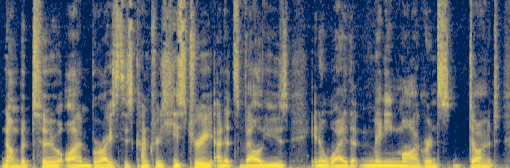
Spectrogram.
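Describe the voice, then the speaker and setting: With an Australian accent, a man talks at a fairly quick pace in a fairly low voice. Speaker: political commentator. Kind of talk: heated debate.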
